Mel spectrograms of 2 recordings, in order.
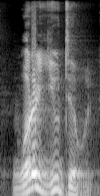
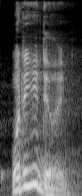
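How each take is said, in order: First: Louder, pointed "what are you doing"; confrontational tone. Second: Softer, higher-pitched "what are you doing"; soft questioning tone. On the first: Same words to your spouse, different message, loud confrontational tone. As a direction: demand it, hitting the words hard. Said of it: "different message". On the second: Speaking to your spouse or partner, soft questioning tone. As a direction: ask it lightly, pitch lifting mid-phrase. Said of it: "Just in that tone". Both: Shown as a demonstration.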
